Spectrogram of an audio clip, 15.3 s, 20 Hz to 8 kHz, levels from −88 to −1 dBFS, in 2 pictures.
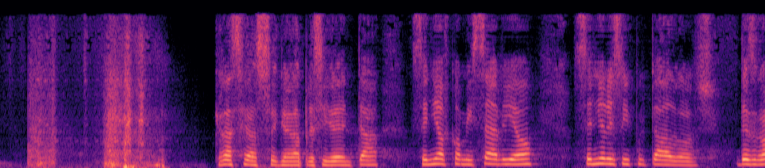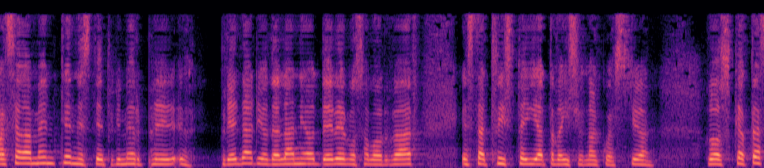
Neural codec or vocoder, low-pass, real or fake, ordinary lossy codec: codec, 16 kHz, 1.1 kbps, Voila-Tokenizer; none; fake; none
